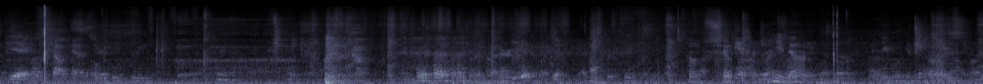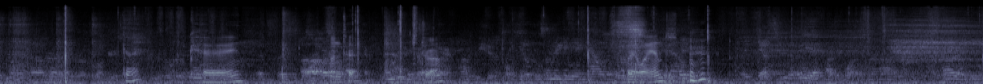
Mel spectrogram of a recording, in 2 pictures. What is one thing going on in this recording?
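Playing cards rustle as they are shuffled in hands.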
